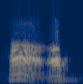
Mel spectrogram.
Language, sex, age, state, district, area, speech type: Urdu, male, 18-30, Bihar, Darbhanga, urban, conversation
